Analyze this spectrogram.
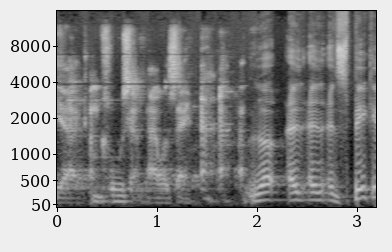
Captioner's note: laughs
